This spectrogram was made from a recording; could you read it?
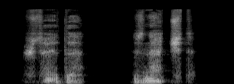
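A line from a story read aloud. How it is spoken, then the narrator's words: Hoarse question. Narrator (Russian): хрипло спросил дядя Вернон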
